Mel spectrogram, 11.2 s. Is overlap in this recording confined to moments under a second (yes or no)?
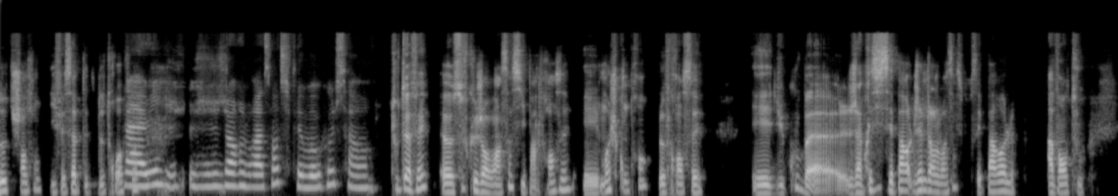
yes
